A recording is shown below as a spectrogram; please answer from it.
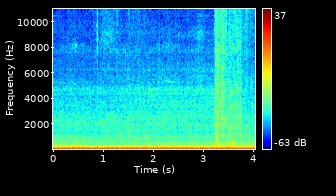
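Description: Ford 6.7 L Power Stroke V8 turbodiesel idling steadily, a low, evenly pulsing rumble heard from inside the cab. A brief sharp noise comes a little past three seconds in.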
